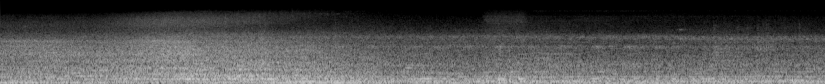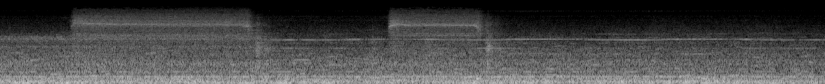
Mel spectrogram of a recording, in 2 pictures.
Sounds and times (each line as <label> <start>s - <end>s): steam machine of the laundry 4.8s - 15.8s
